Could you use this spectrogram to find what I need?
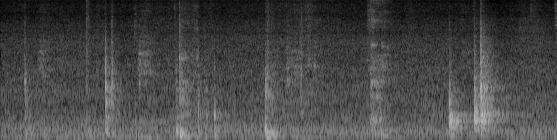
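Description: Plastic knocks against a metal sink.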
